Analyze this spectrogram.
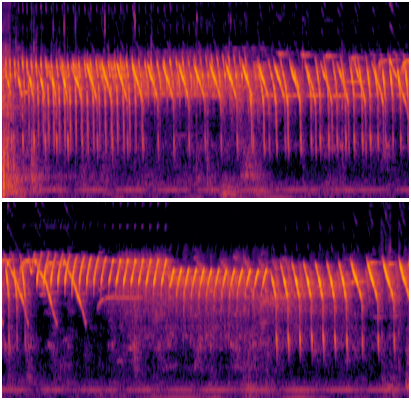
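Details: A canary sings during mating in a continuous, loud, high song of rapid rolling trills. Fast repeated notes shift speed and pitch, and a few swooping slurs occur midway, with a low steady hum beneath.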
